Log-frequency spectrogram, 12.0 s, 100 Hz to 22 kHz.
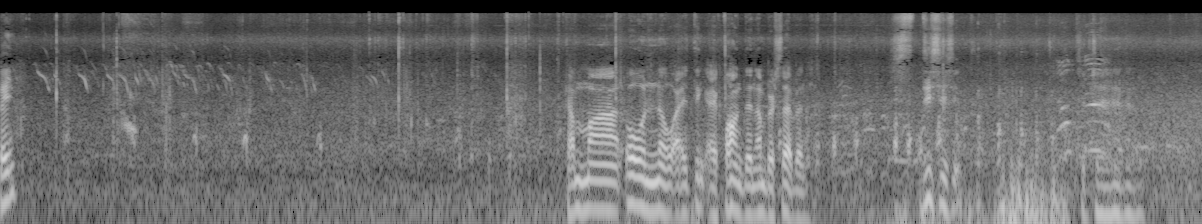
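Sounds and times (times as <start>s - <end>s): chicks peeping: 0.0s - 6.2s, 8.0s - 11.0s
chickens clucking: 0.0s - 11.9s.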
